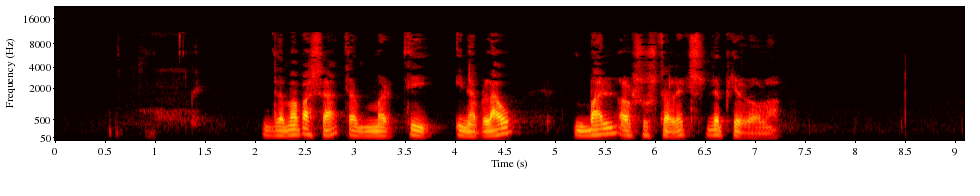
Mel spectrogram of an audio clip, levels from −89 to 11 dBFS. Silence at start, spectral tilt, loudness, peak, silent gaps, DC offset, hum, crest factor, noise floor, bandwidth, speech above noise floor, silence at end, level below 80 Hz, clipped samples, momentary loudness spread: 2.1 s; -6 dB/octave; -28 LUFS; -8 dBFS; none; under 0.1%; none; 22 dB; -77 dBFS; 11.5 kHz; 50 dB; 1.9 s; -62 dBFS; under 0.1%; 11 LU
